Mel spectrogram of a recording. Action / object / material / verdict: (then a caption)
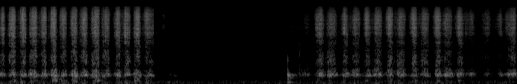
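scrape / leather and fabric loafer / leather / none. A toothbrush scrubs along the leather and welt of a hollow, empty brown Italian leather loafer with beige textile panels, held tilted in a gloved hand. Rapid, bright, scratchy brushing strokes come at about three per second, stop for just over a second, then resume at the same brisk pace.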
